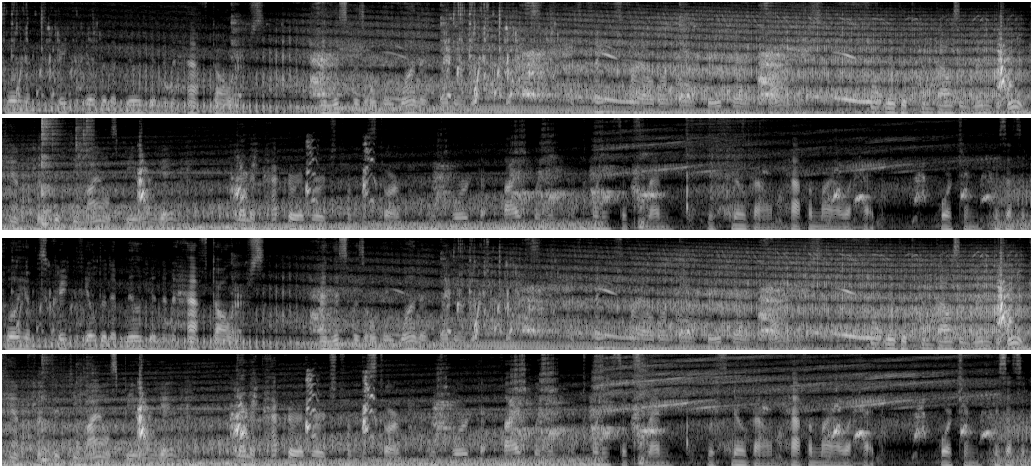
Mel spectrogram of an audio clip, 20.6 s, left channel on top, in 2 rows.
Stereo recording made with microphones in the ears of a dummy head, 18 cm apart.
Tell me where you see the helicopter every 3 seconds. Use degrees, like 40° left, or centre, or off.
50° left, 40° left, 10° left, 20° right, 50° right, 60° right, 70° right.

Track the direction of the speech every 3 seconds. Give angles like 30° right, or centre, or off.
50° right, 20° left, 20° left, 30° right, 70° right, 80° right, 80° right.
